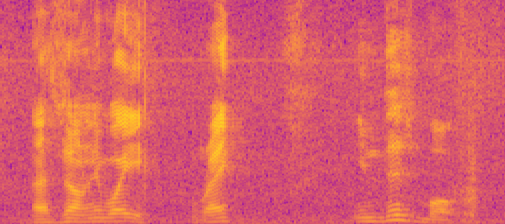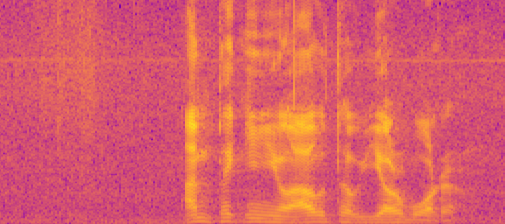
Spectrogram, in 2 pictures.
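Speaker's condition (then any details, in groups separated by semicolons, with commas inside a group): Multiple sclerosis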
